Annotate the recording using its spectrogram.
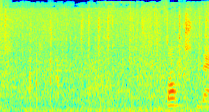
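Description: Water splashes under a horse's hooves.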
